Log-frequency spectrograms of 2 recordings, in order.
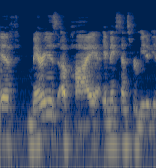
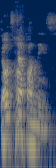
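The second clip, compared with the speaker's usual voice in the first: dramatic, sharp, snapping delivery. Retelling a warning to a companion in the game: imitating a snapped warning. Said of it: "snap at him".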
